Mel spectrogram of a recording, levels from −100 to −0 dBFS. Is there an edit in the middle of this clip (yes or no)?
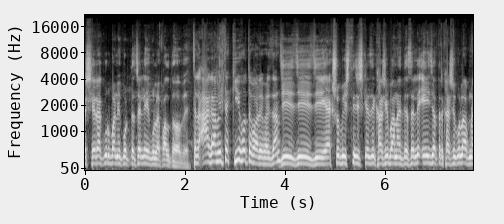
no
